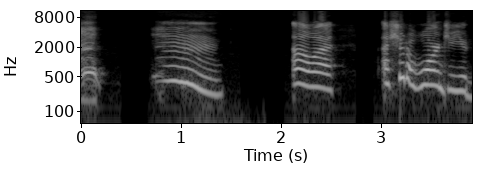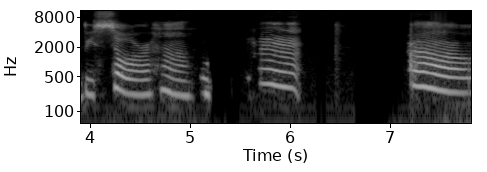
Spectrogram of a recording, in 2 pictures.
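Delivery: slow, groggy, pained half-awake groans and words. Voicing a wounded character who wakes up and sits up: waking sore and groaning. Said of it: "Roquefort almost sits up and then goes".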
